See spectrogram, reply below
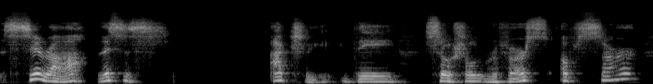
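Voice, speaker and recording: A man co-hosting a podcast, chatting casually and explaining things in a measured way. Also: medium pitch, expressive, husky. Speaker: podcast co-host. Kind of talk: casual chat.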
